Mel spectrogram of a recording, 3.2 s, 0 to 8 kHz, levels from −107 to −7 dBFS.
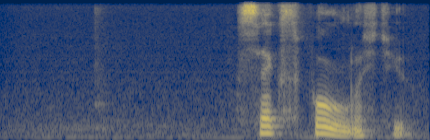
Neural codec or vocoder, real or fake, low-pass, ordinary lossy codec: autoencoder, 48 kHz, 128 numbers a frame, DAC-VAE, trained on Japanese speech; fake; 7.2 kHz; none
